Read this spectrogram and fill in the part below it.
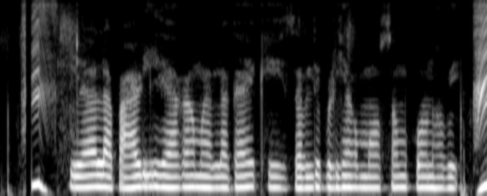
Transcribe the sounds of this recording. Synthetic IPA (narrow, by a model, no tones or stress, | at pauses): ɪɾaːlapɐɦaːɽiɪlaːkamɐɾlɐɡaːekesɐblebɐɽ̤ijãkomɔːsəmkoːnɦoːbeː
